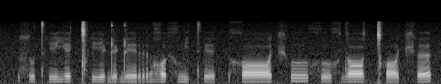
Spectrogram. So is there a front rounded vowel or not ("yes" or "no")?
no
